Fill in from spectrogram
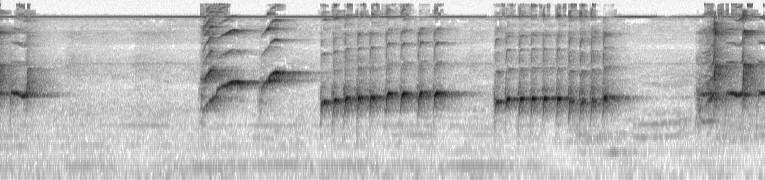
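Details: Greater green leafbird singing: clear whistled upslurred notes, then two bursts of rapid, evenly pulsed trills on a steady pitch, separated by short pauses, ending with a bright whistled phrase.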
